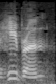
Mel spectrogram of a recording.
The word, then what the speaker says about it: Hebron: So David came, went up to Hebron, it's pronounced here, Hebron.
